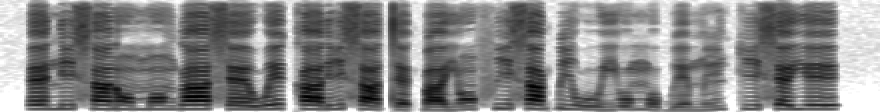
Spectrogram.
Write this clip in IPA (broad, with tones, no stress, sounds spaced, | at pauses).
ɛ˦ n i˦ s ã˦ ɾ ɔ̃˧ m ɔ̃˦ ɡ a˦ s ɛ˧ w e˦ k a˧ ɾ i˦ s a˧ t ɛ˨ k͡p a˨ j ɔ̃˧ f i˦ s a˦ k͡p i˦˨ w u˨ j o˧ m o˨ b e˨ m ĩ˨˦ k i˦ s ɛ˦ j e˦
